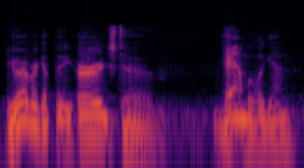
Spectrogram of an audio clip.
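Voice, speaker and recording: An actor playing a gloomy, loyal middle-aged space veteran, gruff and plain-spoken, in 1950s radio drama style. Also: male voice, mid-range voice, big pitch swings, moderate pace. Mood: quiet, concerned. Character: gloomy, loyal alien space-service veteran, bitter toward Earthmen. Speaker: character and narrator. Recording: dull, band-limited old radio recording.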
